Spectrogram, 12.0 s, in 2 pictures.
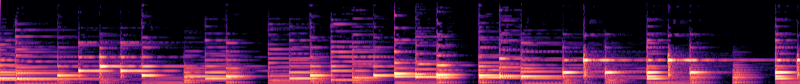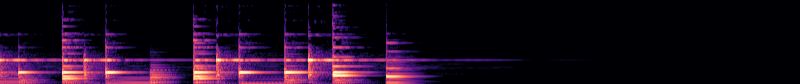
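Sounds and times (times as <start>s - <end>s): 
piano duet waltz: 0.0s - 9.2s.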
